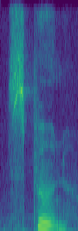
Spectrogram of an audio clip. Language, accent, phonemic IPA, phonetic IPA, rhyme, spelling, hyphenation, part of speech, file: English, General American, /spuːn/, [ˈspʊu̯n], -uːn, spoon, spoon, noun / verb, En-us-spoon.ogg
- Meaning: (noun) 1. An implement for eating or serving; a scooped utensil whose long handle is straight, in contrast to a ladle 2. An implement for stirring food while being prepared; a wooden spoon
